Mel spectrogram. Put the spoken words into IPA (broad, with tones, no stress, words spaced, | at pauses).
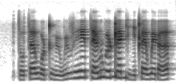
to˩˧tɜ˥wo˩˧ʈ ɦʉ˩wʉ˧v ɦe˥tɛ˧˥ɳ wɵ˧˥ ɖɛ˧˥ɡʱi˩˧tɽɛ˧ we˧ɽɜ˩˧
